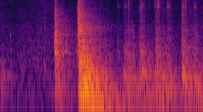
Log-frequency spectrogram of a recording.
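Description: A bedroom door is being locked: two sharp wooden clunks in quick succession, followed by a series of lighter taps and rattles from the handle and latch, all close up.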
